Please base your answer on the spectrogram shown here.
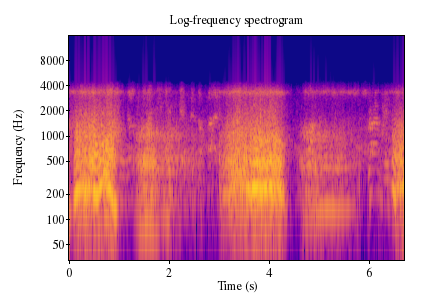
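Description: Loud, rough, rattling breathing sounds during sleep, two long cycles with quieter breaths between, consistent with heavy snoring.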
